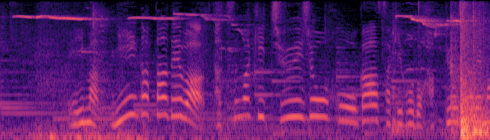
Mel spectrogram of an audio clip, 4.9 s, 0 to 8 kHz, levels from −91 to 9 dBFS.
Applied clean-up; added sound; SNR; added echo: none; Squeak / Slam / Wood; -3 dB; none.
